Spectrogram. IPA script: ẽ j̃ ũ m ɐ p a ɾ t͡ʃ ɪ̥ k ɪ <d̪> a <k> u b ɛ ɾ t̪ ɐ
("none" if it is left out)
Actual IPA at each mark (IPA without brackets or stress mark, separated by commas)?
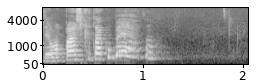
t̪, k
